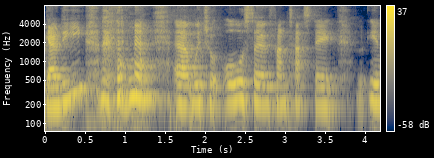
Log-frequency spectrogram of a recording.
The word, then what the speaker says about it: Gaudi: Gaudi which were also fantastic you know and I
